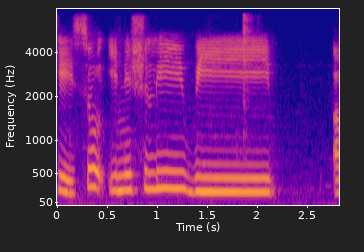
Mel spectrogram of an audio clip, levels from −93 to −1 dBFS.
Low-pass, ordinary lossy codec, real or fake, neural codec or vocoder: 7.2 kHz; none; real; none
